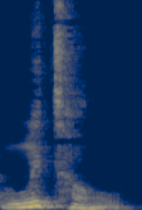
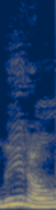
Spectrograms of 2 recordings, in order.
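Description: First: It is said in a British accent. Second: It is said in an American accent. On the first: "Se fosse uma pronúncia britânica" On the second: "Mas no inglês americano"

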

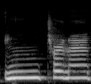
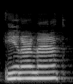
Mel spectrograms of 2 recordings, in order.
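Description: First: The T after the N is clearly pronounced. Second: The T after the N is dropped. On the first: "ao invés de dizer internet" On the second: "às vezes esse T some. Então, ao invés de dizer internet, eu digo internet"

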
